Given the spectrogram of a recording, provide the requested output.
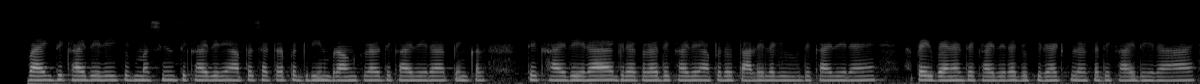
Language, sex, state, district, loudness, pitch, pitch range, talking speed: Hindi, female, Chhattisgarh, Balrampur, -36 LUFS, 195 Hz, 190-195 Hz, 285 wpm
